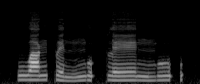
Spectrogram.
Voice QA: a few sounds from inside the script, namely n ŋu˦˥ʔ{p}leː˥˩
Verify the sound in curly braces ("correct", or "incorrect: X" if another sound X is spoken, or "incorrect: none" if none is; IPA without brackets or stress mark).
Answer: correct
